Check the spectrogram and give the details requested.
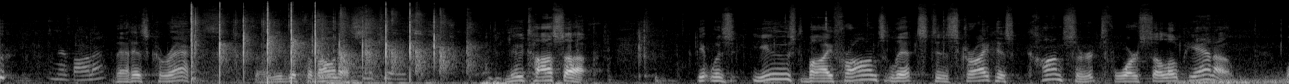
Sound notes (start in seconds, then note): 1.9 spectators clap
